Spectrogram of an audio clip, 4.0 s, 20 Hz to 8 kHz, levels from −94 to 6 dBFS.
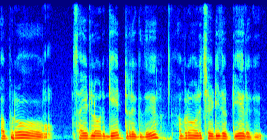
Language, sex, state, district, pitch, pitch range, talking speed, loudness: Tamil, male, Tamil Nadu, Kanyakumari, 135 Hz, 125-145 Hz, 150 wpm, -12 LUFS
